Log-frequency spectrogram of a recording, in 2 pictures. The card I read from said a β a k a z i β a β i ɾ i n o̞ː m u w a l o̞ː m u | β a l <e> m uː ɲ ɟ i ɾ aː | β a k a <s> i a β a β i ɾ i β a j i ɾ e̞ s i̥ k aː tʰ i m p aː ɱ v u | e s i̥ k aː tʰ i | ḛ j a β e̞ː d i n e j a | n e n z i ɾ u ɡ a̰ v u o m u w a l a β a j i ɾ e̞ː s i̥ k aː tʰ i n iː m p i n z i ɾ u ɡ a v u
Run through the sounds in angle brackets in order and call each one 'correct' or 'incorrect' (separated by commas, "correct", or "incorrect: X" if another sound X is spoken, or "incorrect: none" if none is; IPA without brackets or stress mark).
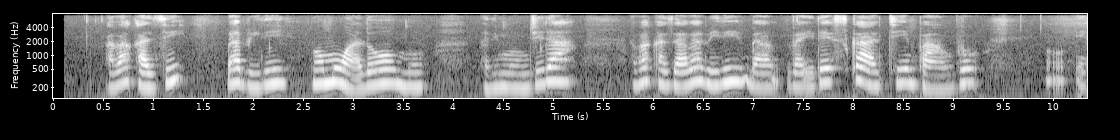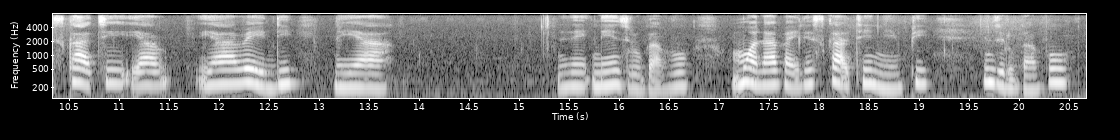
incorrect: i, incorrect: z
